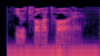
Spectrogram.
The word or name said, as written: Trovatore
